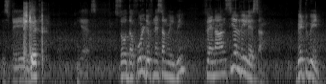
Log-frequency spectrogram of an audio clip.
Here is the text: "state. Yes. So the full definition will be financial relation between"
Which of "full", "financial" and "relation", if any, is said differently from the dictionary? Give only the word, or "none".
financial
